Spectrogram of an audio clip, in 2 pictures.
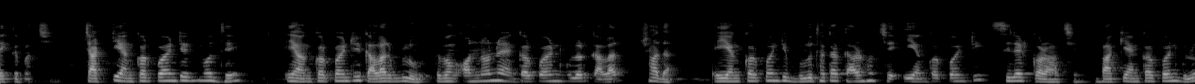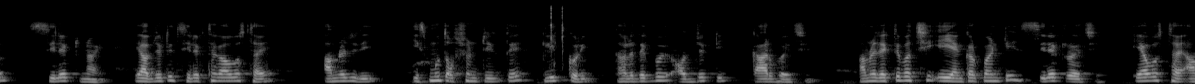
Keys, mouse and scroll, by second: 1.8-2.6 scroll up 1, 2.6 space, 17.9 click.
